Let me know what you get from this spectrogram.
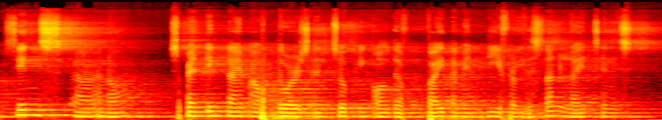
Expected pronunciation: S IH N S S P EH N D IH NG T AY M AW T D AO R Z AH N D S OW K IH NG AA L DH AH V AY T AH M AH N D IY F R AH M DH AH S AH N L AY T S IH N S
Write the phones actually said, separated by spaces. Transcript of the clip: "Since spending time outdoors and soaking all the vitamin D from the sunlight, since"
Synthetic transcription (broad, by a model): S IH N S S P EH N D IH NG T AY M AW T D AO R S AH N D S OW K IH NG AA L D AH V AY T AH M AH N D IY F R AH M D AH S AH N L AY T S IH N S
